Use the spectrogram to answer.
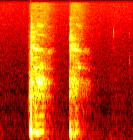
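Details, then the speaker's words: Two short, throaty coughs, the second softer, with a throat clear, from a streamer still somewhat sick after a week away and feeling much better; a lingering cough. "And sorry I was gone for a week [cough] [clears throat] as you can hear. Still still kind of sick. Um, but feeling much much better. Probably sound better, too. But the cough, man."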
